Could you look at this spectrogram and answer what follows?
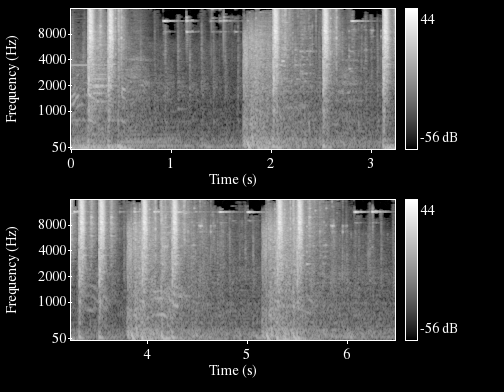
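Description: Gunfire from the video game Splinter Cell Blacklist, repeated sharp shots in clusters of two and three, loud and close, with bursts of blasts between them and a voice speaking briefly.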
